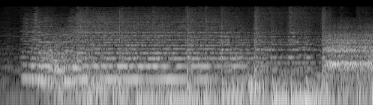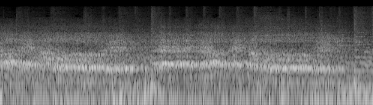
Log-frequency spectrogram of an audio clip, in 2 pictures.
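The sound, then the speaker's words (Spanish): Several thousand protesters shout and chant at night on Calle Ferrá in Madrid, a loud, dense roar of many voices that holds steady throughout, with a sustained tonal wail standing out at the start. “No muy elaborados los gritos, pues no, los gritos que voceaban anoche varios miles de ciudadanos en la calle Ferrá de Madrid, muy elaborados pues no eran.”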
